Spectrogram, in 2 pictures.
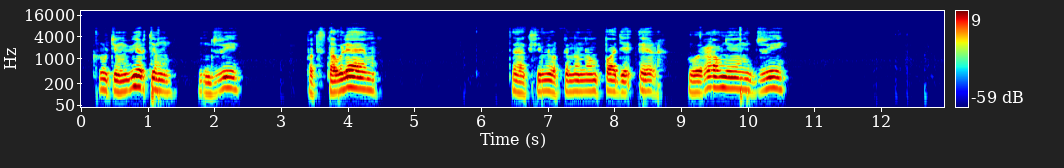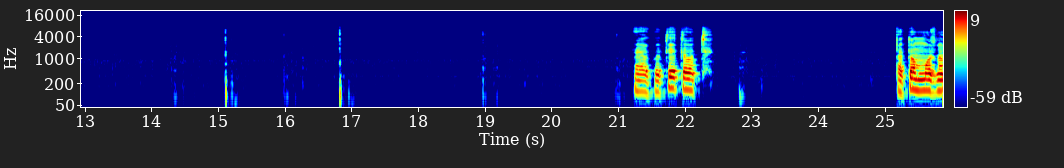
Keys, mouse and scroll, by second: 1.2 g, 3.2 click, 4.0-5.9 middle drag, 6.8 KP_7, 8.4 r, 9.4 click, 9.9 g, 12.3 click, 12.8-14.4 middle drag, 15.1 r, 16.8 g, 19.1 click, 20.9 click.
